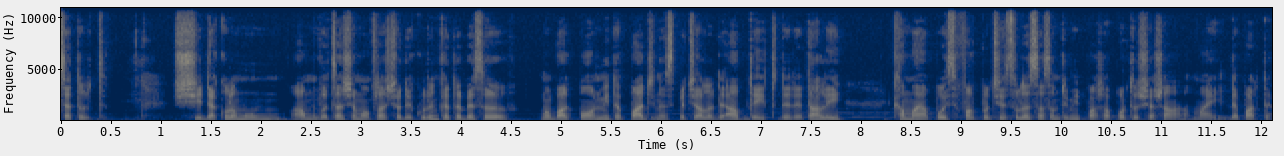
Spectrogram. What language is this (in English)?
Romanian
